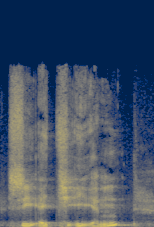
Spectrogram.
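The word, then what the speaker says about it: חן: 이스라엘 말로 입으로 말이죠 히브루말로는 chan 그래서 이것을 어떤 사람들은 바람을 했니라고도 발음하고 chen 또는 캠이라고 발음하고 그래요 그리고 진약에 은혜하면요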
